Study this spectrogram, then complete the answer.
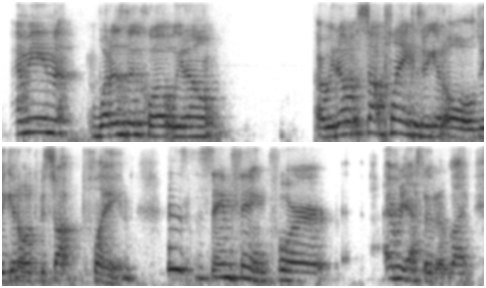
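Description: This woman speaks with an American accent and a fairly high pitch. Her pauses are long and frequent. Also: ordinary pitch variation, moderate pace. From Spokane, Washington. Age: 20s. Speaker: podcast host. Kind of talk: casual chat.

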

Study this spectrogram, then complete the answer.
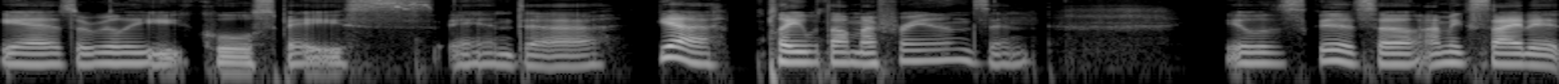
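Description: An American-accented woman at a very slow pace with fairly even intonation, in a very clean recording with a silent background. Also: fairly low pitch for a woman. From US South, North Carolina; high school in Kansas City. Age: 20s. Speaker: singer and recording artist. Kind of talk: casual chat. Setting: recording studio.

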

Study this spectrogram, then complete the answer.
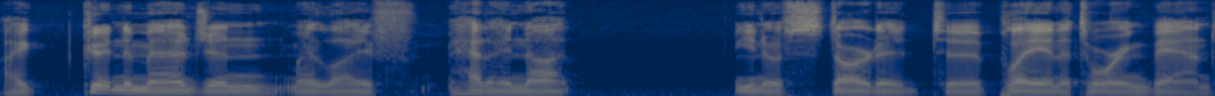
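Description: With an American accent, a man with a very deep, low pitch speaks in fairly even intonation on a very clean recording with a silent background. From Florida, US. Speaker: rock guitarist. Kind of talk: casual chat.

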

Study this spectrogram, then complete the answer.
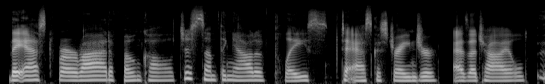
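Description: On a very clean recording with a silent background, a woman with an Appalachian accent speaks with fairly even intonation. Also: dry, close sound with no echo. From Appalachia, US. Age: 20s. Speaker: podcast host. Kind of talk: storytelling narration.

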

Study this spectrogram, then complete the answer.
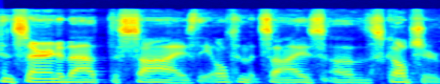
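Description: Speaking in a normal speaking voice with an American accent, a man keeps a medium pitch and moderate pace. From Pennsylvania. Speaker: sculpture artist. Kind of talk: interview.

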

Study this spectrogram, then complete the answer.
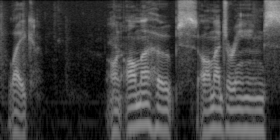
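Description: Speaking with an American accent, this man has a very deep, low pitch. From Virginia (Bedford, small town). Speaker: person in addiction recovery, community navigator. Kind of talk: recovery testimony in radio interview.

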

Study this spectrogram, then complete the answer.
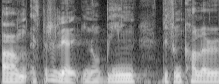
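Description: A man with a Spanish accent talks at a moderate pace, keeping his intonation fairly even. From Mexico. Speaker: real estate investor. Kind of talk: interview.

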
